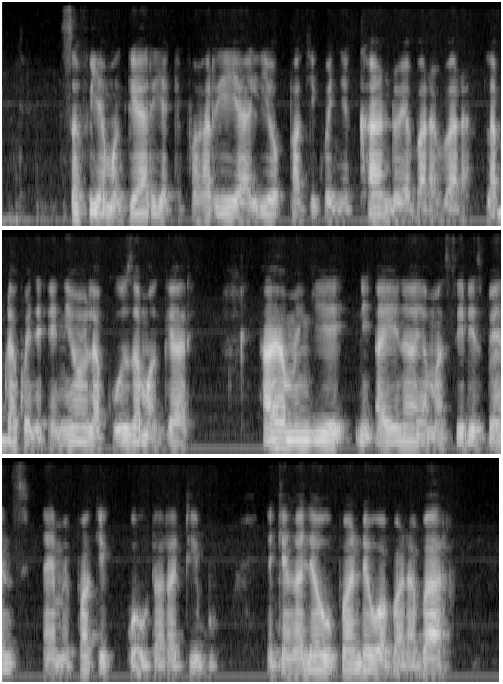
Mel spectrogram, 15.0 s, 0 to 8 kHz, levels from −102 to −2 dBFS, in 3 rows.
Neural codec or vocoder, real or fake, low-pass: none; real; 7.2 kHz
